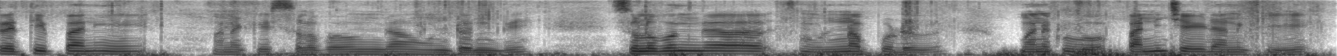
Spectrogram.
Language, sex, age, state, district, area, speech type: Telugu, male, 30-45, Andhra Pradesh, Nellore, urban, spontaneous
